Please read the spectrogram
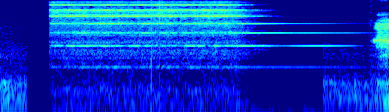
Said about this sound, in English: I think I have just heard the morning tea bell ring, which means this little chat between two sipping teachers needs to come to an end for today.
